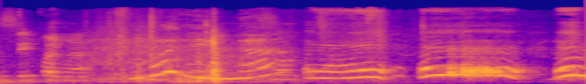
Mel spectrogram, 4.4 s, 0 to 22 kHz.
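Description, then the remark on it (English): A 9-month-old baby babbles in a string of high, sing-song vocal bursts with rising and falling pitch, separated by short pauses, with a faint click partway through, while her mother feeds her. “is feeding her baby repanga when we arrive”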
